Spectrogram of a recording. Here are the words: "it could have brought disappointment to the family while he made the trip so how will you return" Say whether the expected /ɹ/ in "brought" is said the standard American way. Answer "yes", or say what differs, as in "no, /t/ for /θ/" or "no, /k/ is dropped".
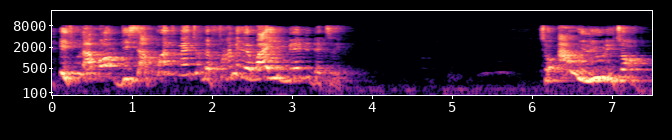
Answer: no, /ɹ/ is dropped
